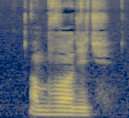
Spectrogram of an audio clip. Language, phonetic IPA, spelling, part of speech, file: Polish, [ɔbˈvɔd͡ʑit͡ɕ], obwodzić, verb, LL-Q809 (pol)-obwodzić.wav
